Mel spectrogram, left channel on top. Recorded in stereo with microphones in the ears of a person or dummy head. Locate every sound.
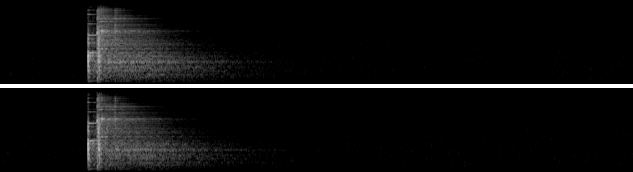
0.9 s crushing: 10° right (ahead or behind), 0.6 m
